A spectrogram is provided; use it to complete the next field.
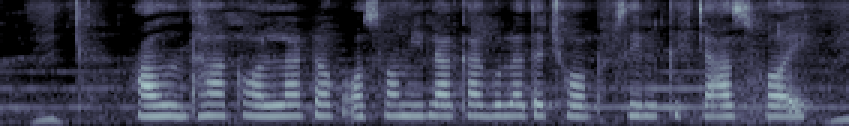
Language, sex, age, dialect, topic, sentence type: Bengali, female, 31-35, Jharkhandi, agriculture, statement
